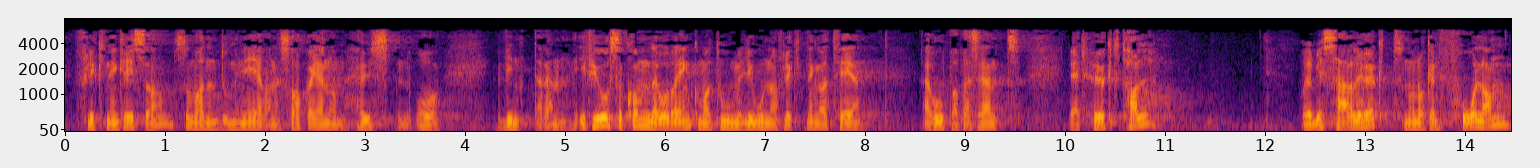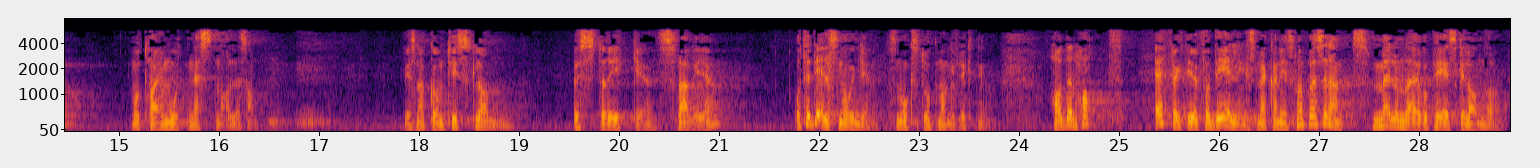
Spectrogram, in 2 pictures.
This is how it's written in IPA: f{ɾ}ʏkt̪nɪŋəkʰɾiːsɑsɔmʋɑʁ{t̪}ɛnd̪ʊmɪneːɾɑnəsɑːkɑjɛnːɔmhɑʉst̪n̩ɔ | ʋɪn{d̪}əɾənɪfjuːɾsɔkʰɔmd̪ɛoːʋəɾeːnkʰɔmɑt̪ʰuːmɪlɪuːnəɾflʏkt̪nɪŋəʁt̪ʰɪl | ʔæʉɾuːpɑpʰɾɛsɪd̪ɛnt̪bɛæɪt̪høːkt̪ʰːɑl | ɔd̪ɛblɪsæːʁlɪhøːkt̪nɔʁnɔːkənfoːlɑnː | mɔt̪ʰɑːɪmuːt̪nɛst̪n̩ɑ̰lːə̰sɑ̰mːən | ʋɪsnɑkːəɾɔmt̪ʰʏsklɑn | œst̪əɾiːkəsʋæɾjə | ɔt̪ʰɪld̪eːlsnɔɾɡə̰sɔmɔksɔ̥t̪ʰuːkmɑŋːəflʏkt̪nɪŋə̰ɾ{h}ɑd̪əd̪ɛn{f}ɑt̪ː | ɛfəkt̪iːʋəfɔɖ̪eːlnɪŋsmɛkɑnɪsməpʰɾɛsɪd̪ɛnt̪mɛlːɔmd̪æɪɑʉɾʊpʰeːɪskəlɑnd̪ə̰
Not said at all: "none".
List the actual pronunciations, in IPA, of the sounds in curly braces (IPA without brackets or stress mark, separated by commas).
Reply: l, d̪, t̪, h, h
